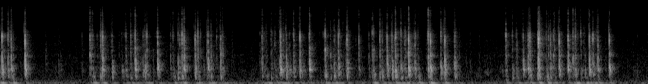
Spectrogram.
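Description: Fingertips of both hands type on a full-size pink ROYCHE Disney Mickey Mouse retro keyboard, a plastic-cased membrane keyboard with round dark green plastic keycaps. Quick, soft, bright plastic clicks and taps come in bursts with brief pauses between them, each one short with almost no ring.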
